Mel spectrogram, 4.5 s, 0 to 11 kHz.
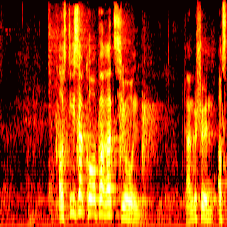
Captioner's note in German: Vereinzelter Beifall BÜNDNIS 90/DIE GRÜNEN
